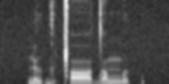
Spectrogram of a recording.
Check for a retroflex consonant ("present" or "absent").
present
